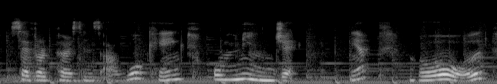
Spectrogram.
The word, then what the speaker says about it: minge: Mergeți, which means you, several persons are walking, or minge, yeah? Ball. And it is pronounced sort of like the J in the English general. All right?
